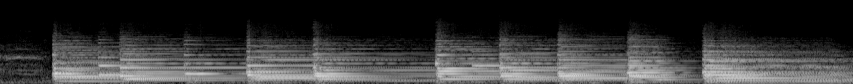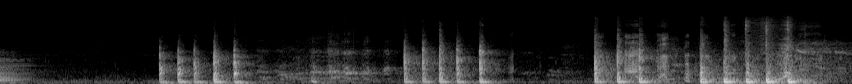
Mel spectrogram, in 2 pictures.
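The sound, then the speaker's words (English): A short theme tune played by a pianist on solo piano, a bright phrase of repeated chords, followed by a run of sharp, rhythmic knocking hits in quick bursts. No one speaks. “And incidentally, that was … who played the theme tune.”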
